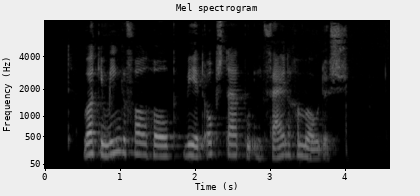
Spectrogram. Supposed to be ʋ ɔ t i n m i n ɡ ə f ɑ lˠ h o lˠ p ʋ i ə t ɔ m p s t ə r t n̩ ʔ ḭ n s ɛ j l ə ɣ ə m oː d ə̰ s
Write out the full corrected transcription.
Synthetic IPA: ʋ ɔ t i n m i n ɡ ə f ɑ lˠ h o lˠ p ʋ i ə t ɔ p s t a r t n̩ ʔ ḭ n f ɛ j l ə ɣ ə m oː d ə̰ s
